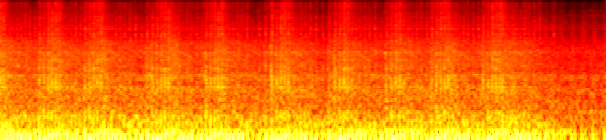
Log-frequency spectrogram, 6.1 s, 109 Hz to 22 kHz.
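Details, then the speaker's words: Bajaj Avenger 220 after a home service with an oil change and new Bosch spark plugs: steady, even single-cylinder thumping idle with no skips or misfires, smoother after the oil change. Normal idle. "Oil போட்ட உடனே இவ்வளவு super difference எதிர்பார்க்கவே இல்லை oil ரொம்ப சூப்பர்பா இருக்கு நல்ல அந்த dot response ரொம்ப நல்ல டிஃபரன்ஸ் இருக்கு ஸ்மூத்தா இருக்கு"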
